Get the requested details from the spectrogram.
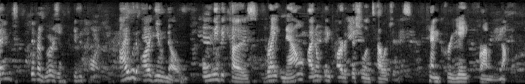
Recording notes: The two enjoyed a lunch at The Third, in the Hintonburg/Wellington West area of Ottawa.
